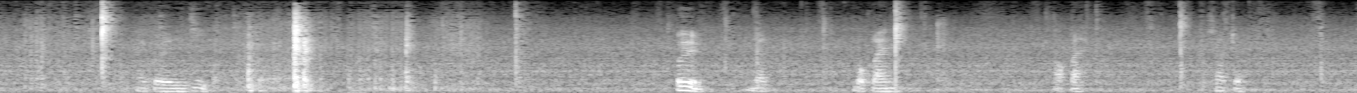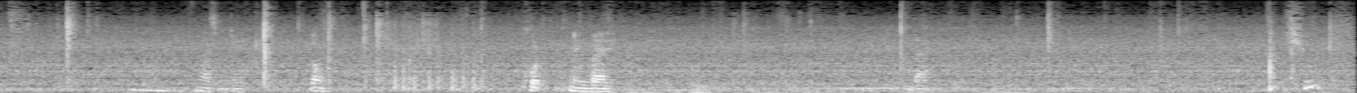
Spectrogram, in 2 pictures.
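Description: Playing cards slap and slide onto a table close by.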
